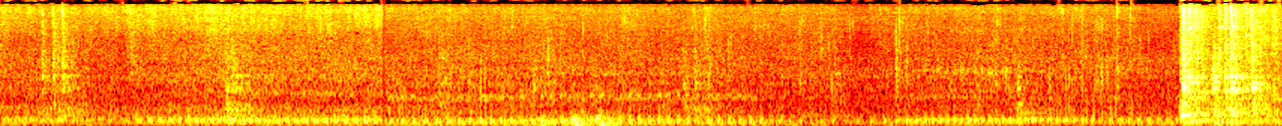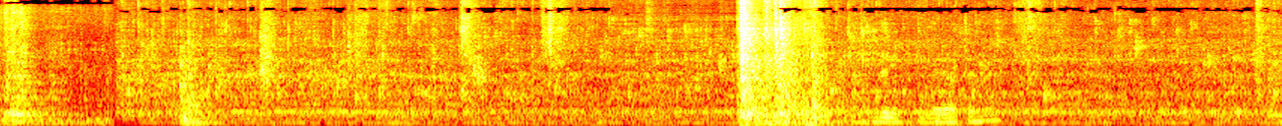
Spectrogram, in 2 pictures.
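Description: Metal folding table and stall furniture being handled and set down, with two loud clattering knocks about eight seconds in and near fourteen seconds, each followed by smaller knocks and scrapes. A low steady hum runs under the first half and stops about nine seconds in.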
